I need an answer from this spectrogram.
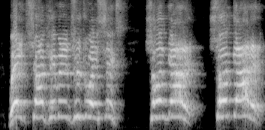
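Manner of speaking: high, loud last-second auction cry; frantic high-pitched announcer yell; excited shout. Real, not acted. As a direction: shout the surprise winning bid. Last-second winning bid announced.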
